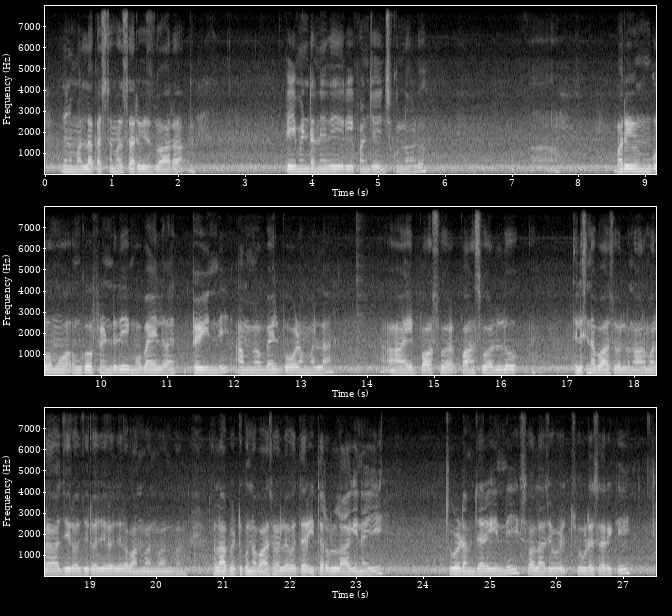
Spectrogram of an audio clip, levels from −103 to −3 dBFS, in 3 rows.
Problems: constant background noise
